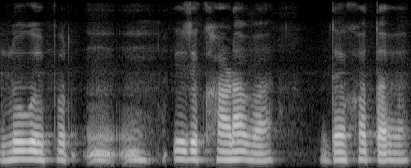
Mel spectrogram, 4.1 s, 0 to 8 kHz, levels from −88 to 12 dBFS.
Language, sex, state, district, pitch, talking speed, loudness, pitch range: Bhojpuri, female, Bihar, Muzaffarpur, 150 Hz, 115 wpm, -18 LUFS, 140-155 Hz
